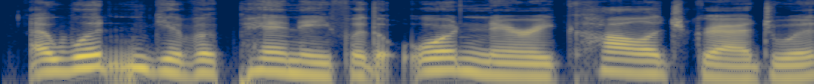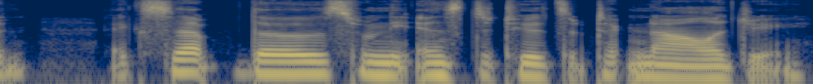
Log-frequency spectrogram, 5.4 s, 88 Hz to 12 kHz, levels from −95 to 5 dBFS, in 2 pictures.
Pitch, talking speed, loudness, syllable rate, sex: 165 Hz, 190 wpm, -21 LUFS, 6.7 syllables/s, female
